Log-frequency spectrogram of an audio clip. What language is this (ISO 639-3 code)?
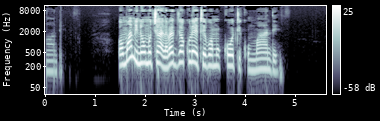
lug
